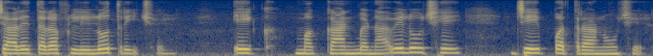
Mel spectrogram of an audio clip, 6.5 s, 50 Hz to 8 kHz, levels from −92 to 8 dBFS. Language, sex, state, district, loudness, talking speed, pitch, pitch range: Gujarati, female, Gujarat, Valsad, -14 LUFS, 110 wpm, 195 Hz, 185-215 Hz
